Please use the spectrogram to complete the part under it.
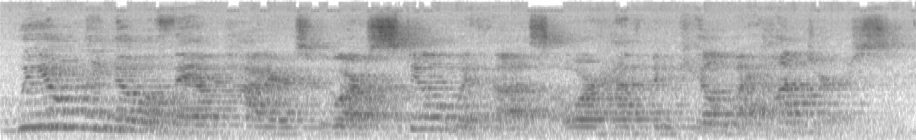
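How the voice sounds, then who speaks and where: A woman playing a centuries-old vampire who explains things in a measured, matter-of-fact way in a comic staged reading. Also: fairly high pitch, sing-song. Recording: echoey hall from far off, noisy.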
